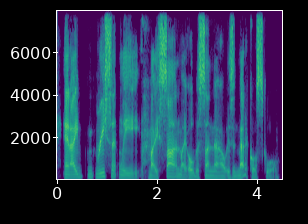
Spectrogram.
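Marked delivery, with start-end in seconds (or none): none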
